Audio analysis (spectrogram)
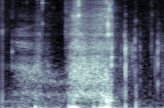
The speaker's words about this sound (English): I'm going to have a little sip of my tea. I have Earl Grey and lemon.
